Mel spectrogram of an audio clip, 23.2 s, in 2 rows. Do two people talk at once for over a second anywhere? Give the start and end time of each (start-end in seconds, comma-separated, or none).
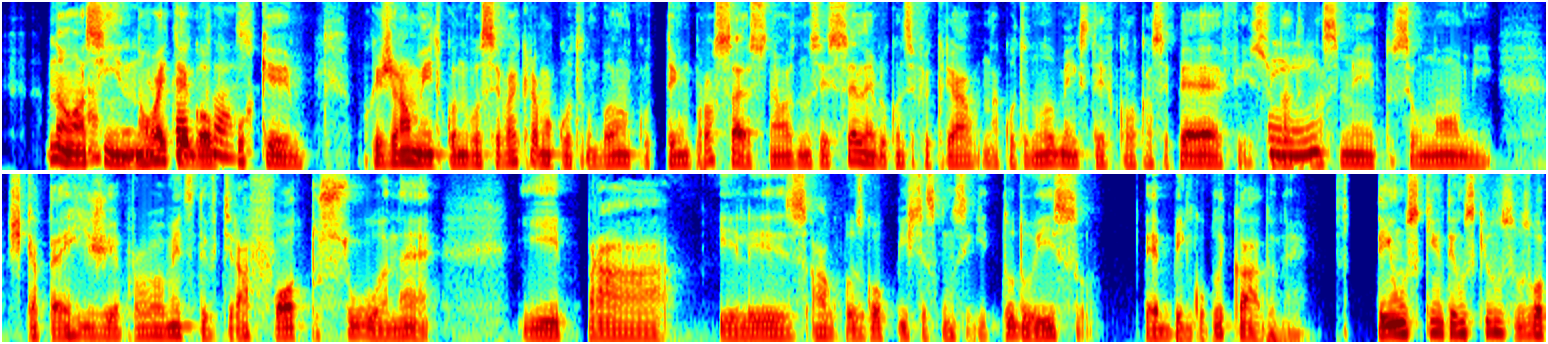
0.6-1.9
